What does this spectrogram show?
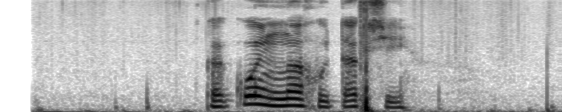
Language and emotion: Russian, angry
